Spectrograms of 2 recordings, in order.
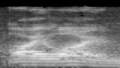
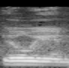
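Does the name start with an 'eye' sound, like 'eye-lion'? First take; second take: yes; no. First: It starts with an 'eye' sound, like 'lion'. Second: It does not start with an 'eye' sound. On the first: The speaker calls it wrong. "I called it I-Lion because that's the way it's written" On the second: The speaker calls it right. "it's pronounced Ilion"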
